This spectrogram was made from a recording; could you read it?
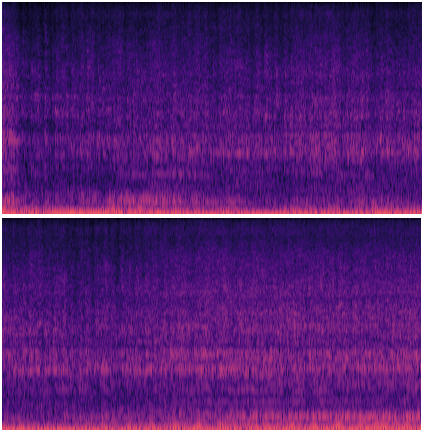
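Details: Chevrolet Camaro with big cam and blower, after fitting MSD spark plug wires: loud, lumpy idle with a steady, even beat and no misses; all cylinders confirmed firing by header temperatures.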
